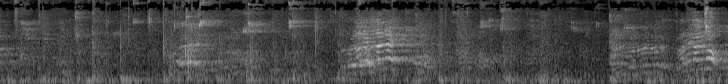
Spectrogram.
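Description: A basketball bouncing on a hard court during play, with players shouting about three seconds in and again around five to six seconds.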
